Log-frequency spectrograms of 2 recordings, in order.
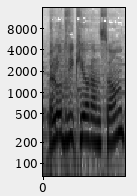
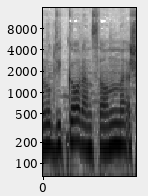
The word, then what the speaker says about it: Ludwig Göransson: Ludwig Göransson, trzymam się tej szwedzkiej wersji wymowy, choć niektórzy mówią Ludwig Göransson,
